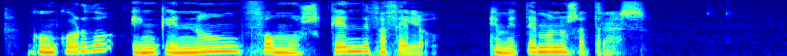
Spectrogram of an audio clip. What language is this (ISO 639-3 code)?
glg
